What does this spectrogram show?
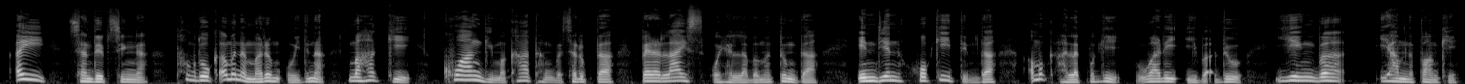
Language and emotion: Manipuri, happy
